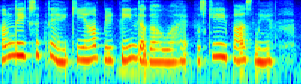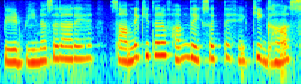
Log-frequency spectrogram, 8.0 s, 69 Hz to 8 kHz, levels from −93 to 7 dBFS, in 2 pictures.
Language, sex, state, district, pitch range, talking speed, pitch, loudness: Hindi, female, Uttar Pradesh, Varanasi, 255-315 Hz, 225 wpm, 285 Hz, -16 LUFS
